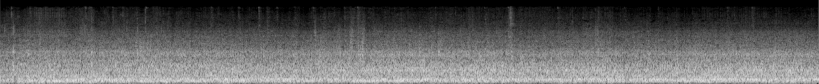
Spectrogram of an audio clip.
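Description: Loud, steady roar of an Airbus A330's engines and rushing air heard from the cabin as the airliner decelerates on the runway just after touchdown.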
